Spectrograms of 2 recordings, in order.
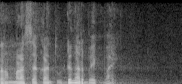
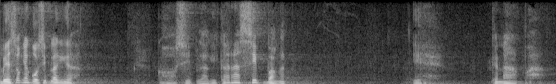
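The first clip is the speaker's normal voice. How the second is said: ordinary delivery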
